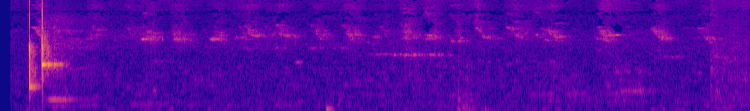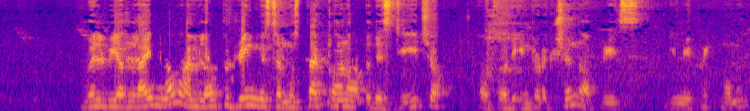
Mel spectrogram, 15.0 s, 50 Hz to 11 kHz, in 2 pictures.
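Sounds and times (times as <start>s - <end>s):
faint high chirping: 0.2s - 15.0s.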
